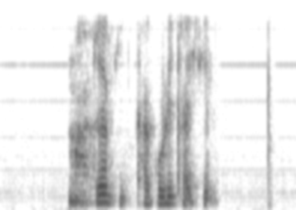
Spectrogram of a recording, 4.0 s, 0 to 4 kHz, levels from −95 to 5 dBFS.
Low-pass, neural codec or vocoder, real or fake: 3.6 kHz; vocoder, 22.05 kHz, 80 mel bands, HiFi-GAN; fake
